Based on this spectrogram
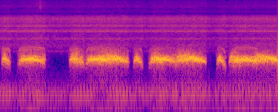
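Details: Spotted dove of the Thổ khàng type in fast cooing: long, smooth, low hollow coos broken by short clipped notes, nearly continuous, with a soft low hum in the background.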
